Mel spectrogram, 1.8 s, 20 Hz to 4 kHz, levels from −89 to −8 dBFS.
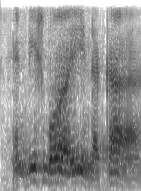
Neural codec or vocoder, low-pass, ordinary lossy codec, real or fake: vocoder, 22.05 kHz, 80 mel bands, Vocos; 3.6 kHz; AAC, 24 kbps; fake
